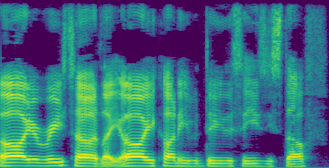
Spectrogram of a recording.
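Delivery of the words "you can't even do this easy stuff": normal talking voice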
